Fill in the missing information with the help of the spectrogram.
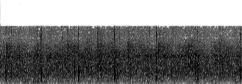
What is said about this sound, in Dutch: Dan mag ik u alle drie van harte feliciteren met deze benoeming. Ik vraag u, u mag geklapt worden,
